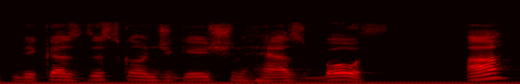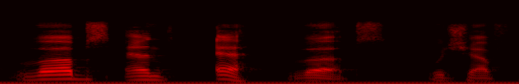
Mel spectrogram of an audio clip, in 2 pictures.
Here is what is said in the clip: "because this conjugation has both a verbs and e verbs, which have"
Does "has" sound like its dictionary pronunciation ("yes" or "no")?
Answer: yes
